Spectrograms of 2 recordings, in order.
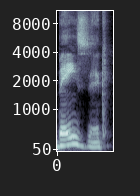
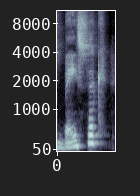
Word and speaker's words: basic: that you usually say the S is pronounced as an S so it's not buzzes it's buzzes it's not basic it's basic and it's not disappointed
